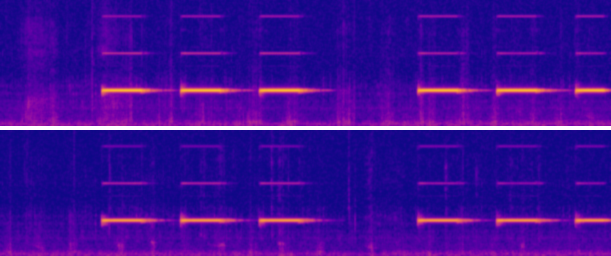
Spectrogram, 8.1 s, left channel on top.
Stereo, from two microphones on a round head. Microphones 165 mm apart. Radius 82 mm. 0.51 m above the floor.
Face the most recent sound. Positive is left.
turn(degrees=-15)  # may be behind; listen again after turning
